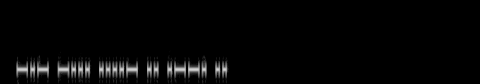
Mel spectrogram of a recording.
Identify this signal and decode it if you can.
Morse code, heard as a keyed tone, about 34 wpm, 700 Hz. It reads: KB4IPI
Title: USA Call Signs - 6 Characters - Repeated 2x - 35wpm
